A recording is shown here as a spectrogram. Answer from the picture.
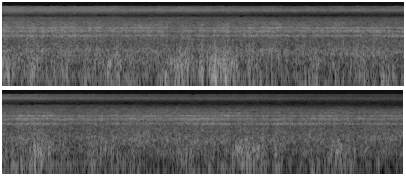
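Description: Freight train's wagons rolling away along the track: a steady rumble with irregular wheel knocks, slowly fading as the train recedes.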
